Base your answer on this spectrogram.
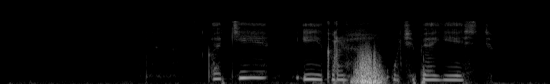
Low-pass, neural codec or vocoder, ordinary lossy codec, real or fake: none; none; none; real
